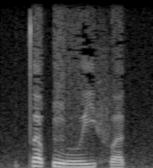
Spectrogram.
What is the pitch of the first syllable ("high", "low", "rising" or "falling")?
high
